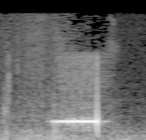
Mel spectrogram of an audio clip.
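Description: A telephone line tone sounds while a call connects on an Arabic religious call-in program: a single steady, mid-pitched tone lasting about half a second, cut off by a click, over a low pulsing hum.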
